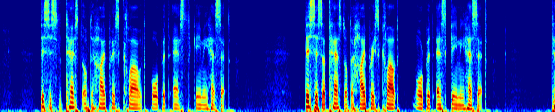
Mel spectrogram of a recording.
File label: Microphone; HyperX Cloud Orbit S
